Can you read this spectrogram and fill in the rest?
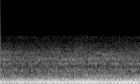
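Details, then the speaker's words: Corsair engine just fitted with a new carburetor and PVC couplers, started on a cold day and revved by hand: rough, uneven, slightly hunting low rumble; running a little lean, air-fuel reading 14.5. "Got it running. A little lean. We got 14.5"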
